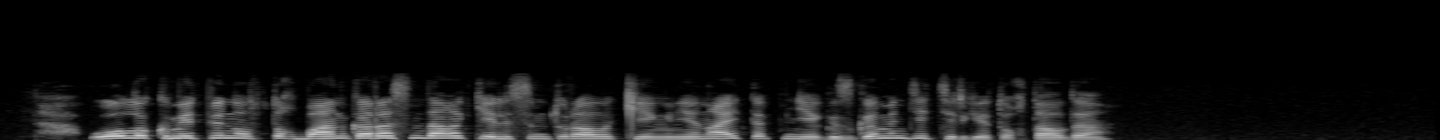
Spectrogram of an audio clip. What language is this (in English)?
Kazakh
